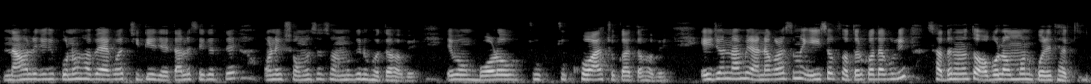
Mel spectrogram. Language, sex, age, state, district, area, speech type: Bengali, female, 30-45, West Bengal, Nadia, rural, spontaneous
